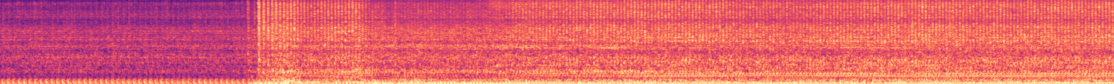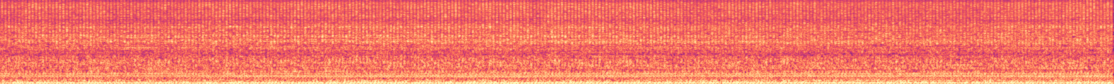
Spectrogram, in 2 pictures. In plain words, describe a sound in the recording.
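A sawmill engine drones steadily.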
